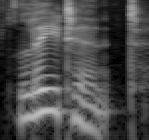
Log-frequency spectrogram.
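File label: "latent", English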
